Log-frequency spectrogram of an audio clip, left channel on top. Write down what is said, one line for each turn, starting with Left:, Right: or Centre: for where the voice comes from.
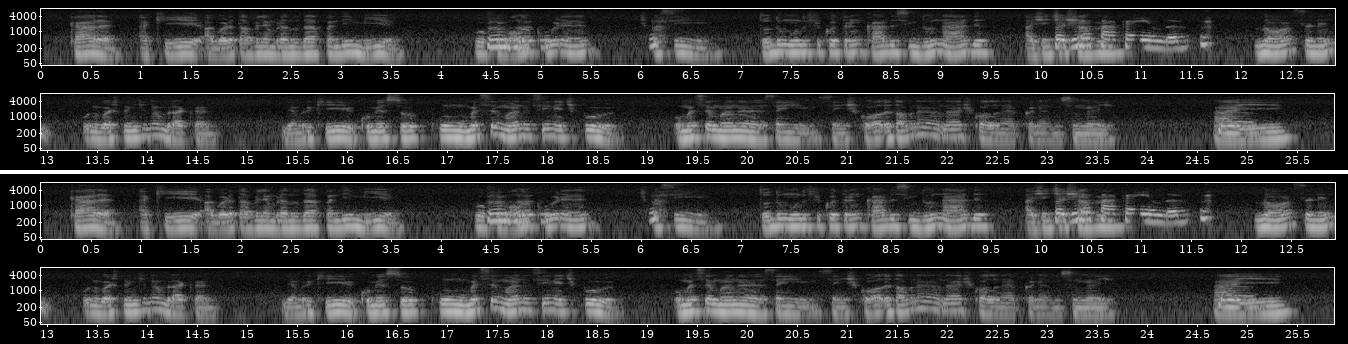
Right: Cara, aqui agora eu tava lembrando da pandemia. Pô, foi
Left: Uhum.
Right: uma loucura, né? Tipo
Left: Nossa,
Right: assim, todo mundo ficou trancado assim do nada. A gente
Left: tô
Right: achava,
Left: de ressaca ainda.
Right: nossa, nem, pô, não gosto nem de lembrar, cara. Lembro que começou com uma semana assim, né? Tipo, uma semana sem, sem escola. Eu tava na, na escola na época, né? No ensino médio. Aí,
Left: Hum.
